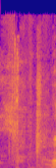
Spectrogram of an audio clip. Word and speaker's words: subtle: And how there's a silent B in the word subtle.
